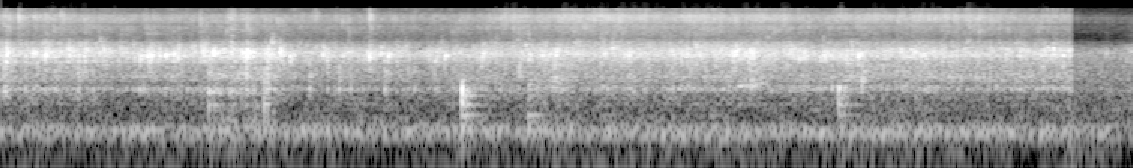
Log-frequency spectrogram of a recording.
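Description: Two large sliced onions fry in oil with whole cardamom and fennel seeds. A loud, even sizzle carries a few soft clinks, then cuts off abruptly near the end.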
